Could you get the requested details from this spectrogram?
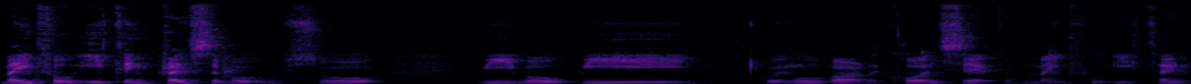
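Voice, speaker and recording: A man with a strong Scottish accent, fairly low pitch, ordinary pitch variation and a moderate pace. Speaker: nutrition coach. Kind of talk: online course lecture. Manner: casual with fillers.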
